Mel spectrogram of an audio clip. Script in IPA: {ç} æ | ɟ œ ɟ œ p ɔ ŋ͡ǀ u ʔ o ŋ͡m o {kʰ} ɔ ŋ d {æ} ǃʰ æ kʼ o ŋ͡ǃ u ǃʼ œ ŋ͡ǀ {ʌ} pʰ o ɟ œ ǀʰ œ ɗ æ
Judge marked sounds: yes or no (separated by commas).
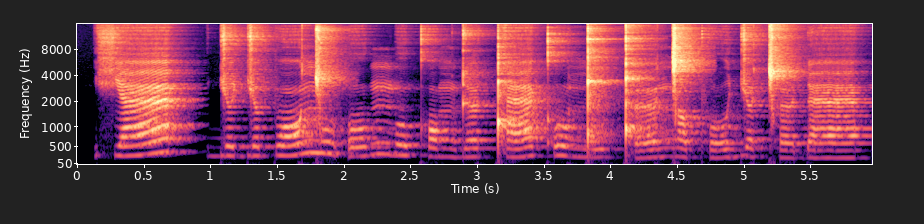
yes, yes, no, yes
